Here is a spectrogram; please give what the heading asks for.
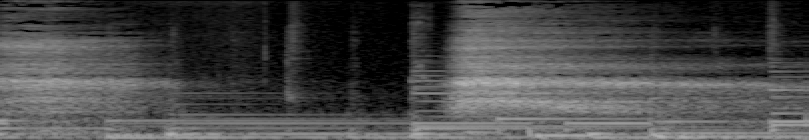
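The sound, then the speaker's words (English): A deep breath drawn in and then slowly let out, a soft airy rush over steady background music, with a quieter pause between the inhale and the longer exhale. “So the first tip that he gave was to take a deep breath. So let's all do that collectively, okay? Ready?”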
